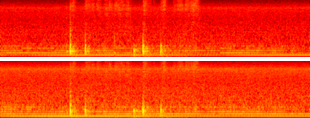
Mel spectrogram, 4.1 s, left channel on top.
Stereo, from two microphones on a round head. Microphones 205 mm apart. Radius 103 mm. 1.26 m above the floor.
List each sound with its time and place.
0.9 s writing: 5° left (ahead or behind), 0.6 m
